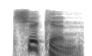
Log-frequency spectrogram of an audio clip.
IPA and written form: tʃˈɪkən (chicken)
